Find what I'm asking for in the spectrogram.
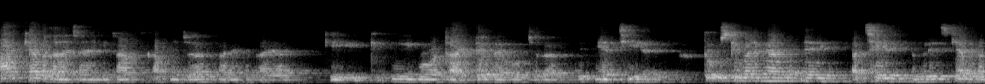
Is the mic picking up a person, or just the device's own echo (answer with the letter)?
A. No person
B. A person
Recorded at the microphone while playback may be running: A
